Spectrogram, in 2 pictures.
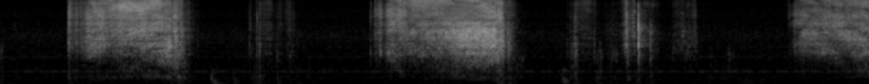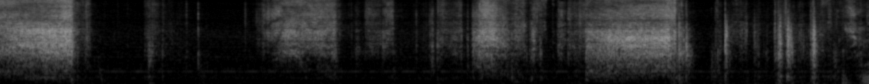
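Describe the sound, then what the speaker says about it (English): A freshly sharpened knife slices cleanly through a sheet of paper several times, each cut a crisp hissing rasp lasting about a second, separated by quiet pauses. "I'm not forcing this knife through the paper."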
